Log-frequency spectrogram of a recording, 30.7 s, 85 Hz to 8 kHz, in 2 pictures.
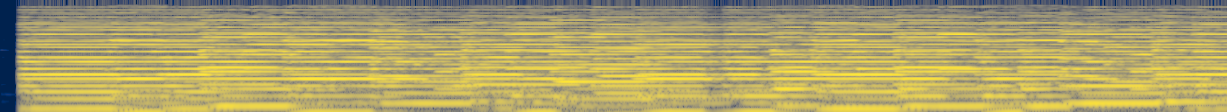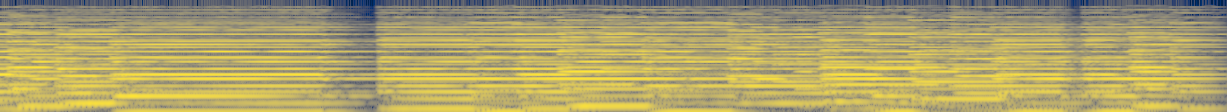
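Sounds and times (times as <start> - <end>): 
pipe organ playing hymn backing: 0.2 - 30.6.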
